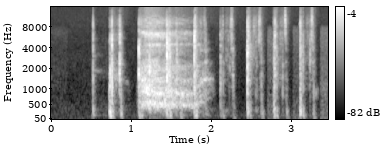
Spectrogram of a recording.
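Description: A deck of tarot cards being shuffled: a few crisp flicks, then a long papery riffling swish, followed by a run of quick, sharp card snaps and taps, with no talking.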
